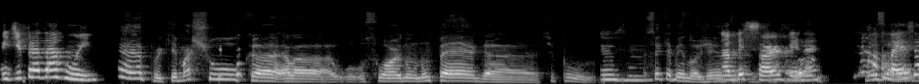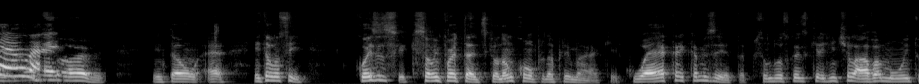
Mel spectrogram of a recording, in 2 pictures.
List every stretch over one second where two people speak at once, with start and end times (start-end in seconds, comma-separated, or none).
7.2-9.8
